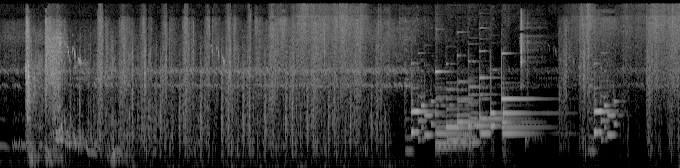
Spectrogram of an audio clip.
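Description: Bird calls in the video game Zelda: Breath of the Wild, cooing tones and short chirps over game ambience and footsteps, followed by a bright chiming jingle midway through.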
